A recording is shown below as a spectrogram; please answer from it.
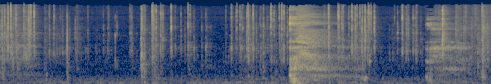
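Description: Plastic action figures being handled and moved on a wooden tabletop: scattered light clicks and taps, with a louder bump about three and a half seconds in.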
